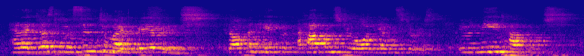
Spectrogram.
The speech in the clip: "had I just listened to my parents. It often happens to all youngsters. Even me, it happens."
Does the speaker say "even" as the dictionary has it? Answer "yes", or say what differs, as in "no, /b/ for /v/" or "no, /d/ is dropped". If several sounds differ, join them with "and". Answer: no, /w/ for /v/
